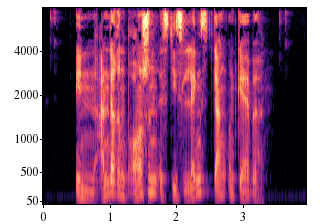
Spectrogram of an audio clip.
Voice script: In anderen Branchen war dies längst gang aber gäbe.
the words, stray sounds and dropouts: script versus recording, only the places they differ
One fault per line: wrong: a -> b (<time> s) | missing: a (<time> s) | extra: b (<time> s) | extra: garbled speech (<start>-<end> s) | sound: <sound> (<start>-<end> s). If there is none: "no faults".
wrong: war -> ist (1.7 s)
wrong: aber -> und (2.8 s)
